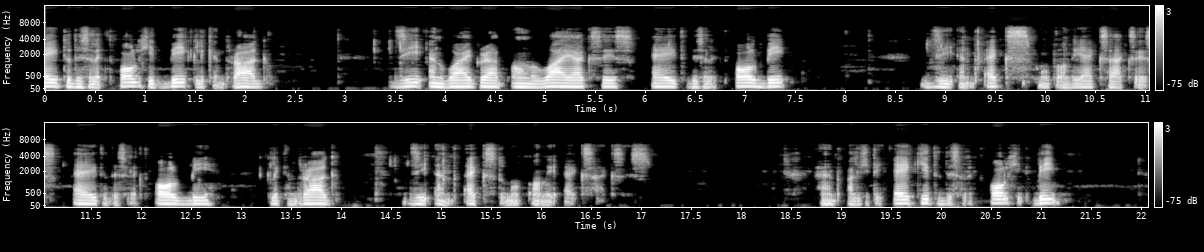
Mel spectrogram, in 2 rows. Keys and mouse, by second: 0.9 b, 3.3 g, 5.1-6.8 drag, 6.1 a, 7.1 b, 8.9 g, 10.1 click, 11.3 a, 12.5 b, 14.5 g, 16.5-17.7 drag, 17.9-19.6 drag, 19.6 a, 19.7-20.9 drag, 20.9 b, 21.5 click.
